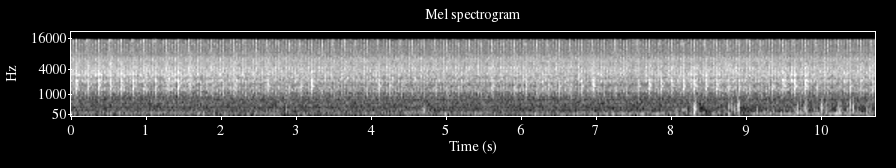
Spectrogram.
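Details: 2006 Ford Focus II 1.6 100 hp automatic: fast uneven ticking knock at idle at camshaft frequency (~400/min), disappearing above 1500 rpm; unchanged after 90,000 km; owner suspects camshaft knocking in its bearings, alternatively piston pin or piston slap.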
